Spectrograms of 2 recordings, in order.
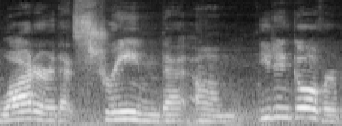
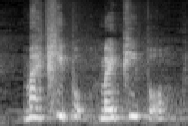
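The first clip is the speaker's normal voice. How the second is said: sobbing, crying out; 6 semitones higher than usual. A character collapses face-down, at the last straw, sobbing. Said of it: "sobbing, like crying".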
